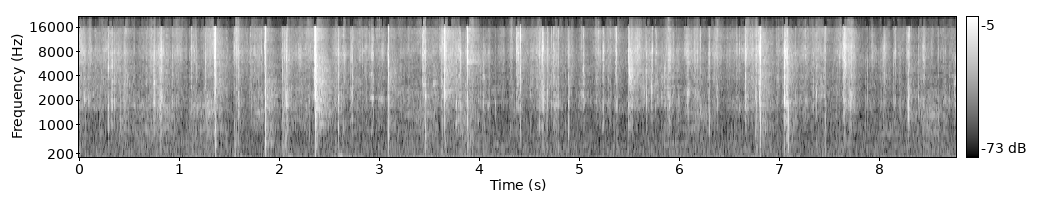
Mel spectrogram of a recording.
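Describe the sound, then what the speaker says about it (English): Marvel Champions cards being shuffled back into a deck on a tabletop, a quiet, continuous run of soft riffling snaps and papery flicks with no voices. "We'll shuffle these back into the deck."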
